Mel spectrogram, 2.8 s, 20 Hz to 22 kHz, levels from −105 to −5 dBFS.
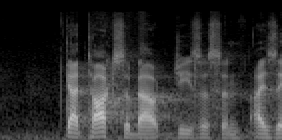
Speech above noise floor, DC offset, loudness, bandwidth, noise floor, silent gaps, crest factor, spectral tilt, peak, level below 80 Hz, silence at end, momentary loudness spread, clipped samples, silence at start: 34 dB; under 0.1%; -38 LUFS; 15.5 kHz; -73 dBFS; none; 22 dB; -4 dB/octave; -18 dBFS; -76 dBFS; 0 s; 16 LU; under 0.1%; 0.65 s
